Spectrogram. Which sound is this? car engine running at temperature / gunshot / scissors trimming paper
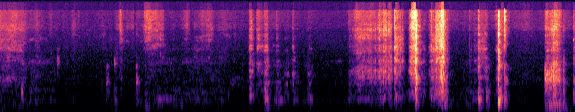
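scissors trimming paper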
